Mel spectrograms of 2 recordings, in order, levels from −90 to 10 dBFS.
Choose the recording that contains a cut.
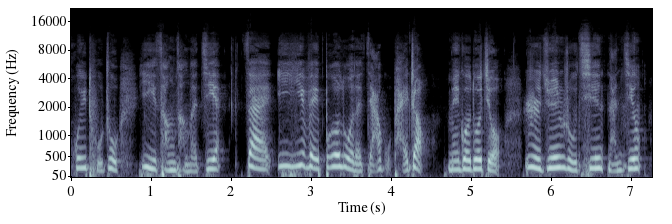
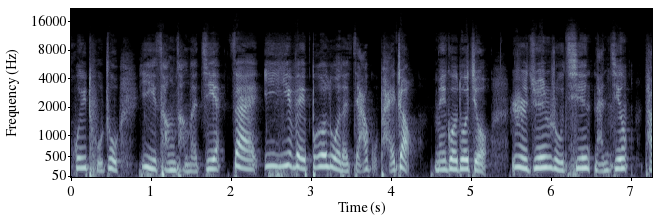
second; 1 cut; at 1.9 s

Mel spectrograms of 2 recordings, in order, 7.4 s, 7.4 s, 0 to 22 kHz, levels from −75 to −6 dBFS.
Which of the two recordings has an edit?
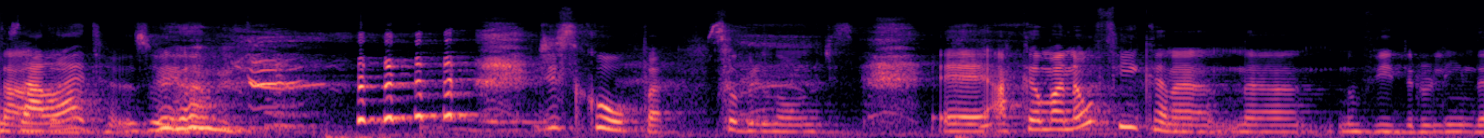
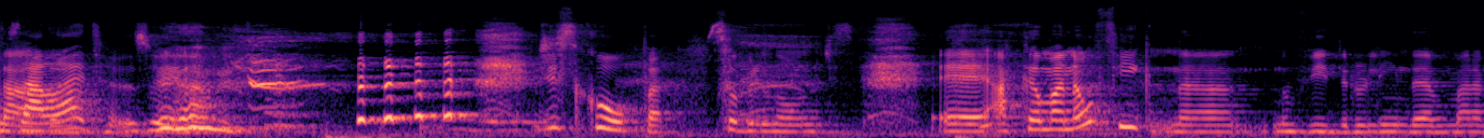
second; 1 cut; at 5.7 s

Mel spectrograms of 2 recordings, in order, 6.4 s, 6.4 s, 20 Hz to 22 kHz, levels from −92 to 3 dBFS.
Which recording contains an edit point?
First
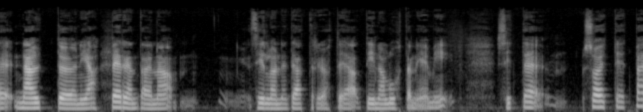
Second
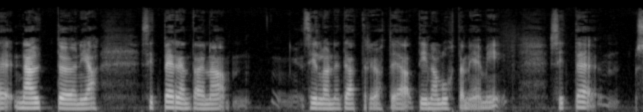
first; 1 cut; at 1.1 s

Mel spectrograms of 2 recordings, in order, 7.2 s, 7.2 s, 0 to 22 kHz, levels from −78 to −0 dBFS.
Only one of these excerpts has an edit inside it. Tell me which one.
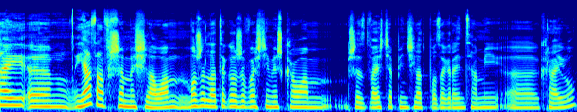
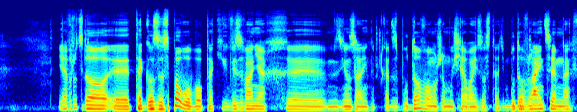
second; 2 cuts; at 1.0 s, 2.6 s

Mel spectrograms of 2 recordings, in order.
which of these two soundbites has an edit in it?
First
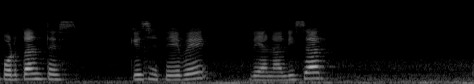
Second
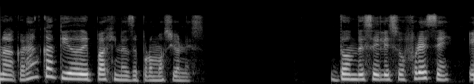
first; 2 cuts; at 1.4 s, 2.4 s

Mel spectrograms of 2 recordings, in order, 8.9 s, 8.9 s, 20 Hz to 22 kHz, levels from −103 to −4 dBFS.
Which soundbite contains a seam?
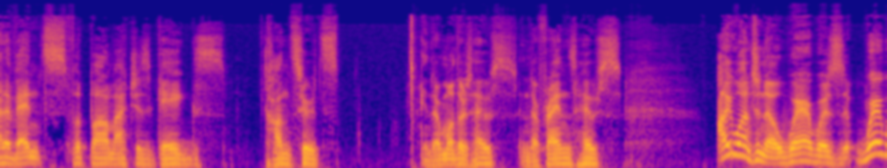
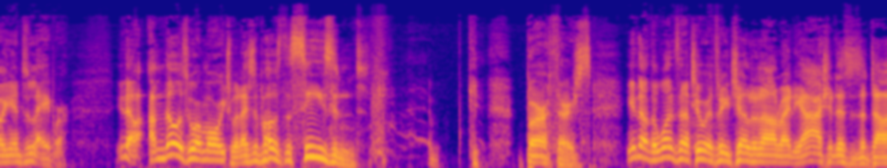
second; 2 cuts; at 2.2 s, 6.9 s

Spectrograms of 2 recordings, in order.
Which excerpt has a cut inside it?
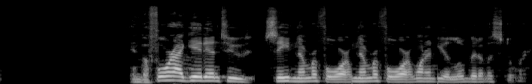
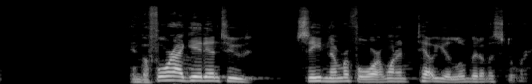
first; 3 cuts; at 2.5 s, 3.5 s, 4.4 s

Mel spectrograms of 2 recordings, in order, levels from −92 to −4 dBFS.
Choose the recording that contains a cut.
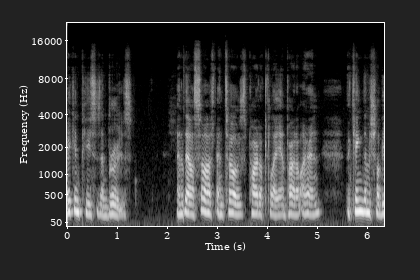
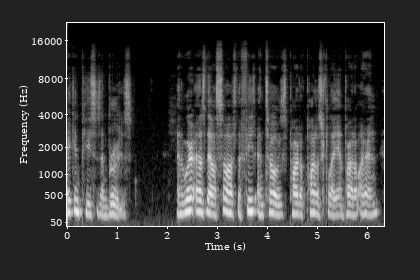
first; 3 cuts; at 2.3 s, 3.0 s, 4.0 s

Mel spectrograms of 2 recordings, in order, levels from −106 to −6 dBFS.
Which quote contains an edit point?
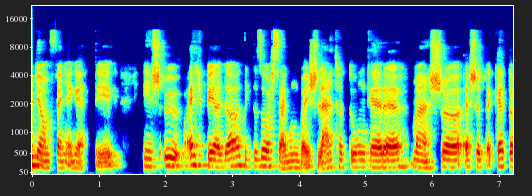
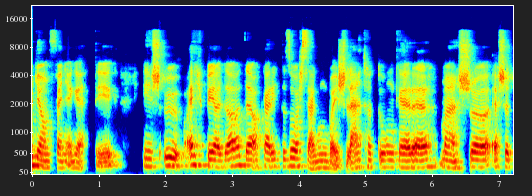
first; 1 cut; at 3.2 s

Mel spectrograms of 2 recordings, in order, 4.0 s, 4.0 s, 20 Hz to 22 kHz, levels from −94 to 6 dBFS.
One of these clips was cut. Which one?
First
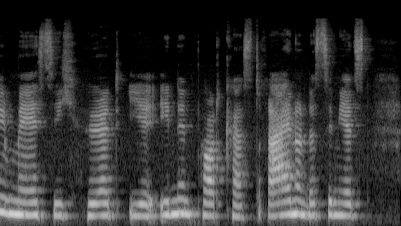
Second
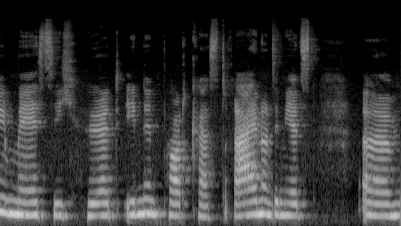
second; 2 cuts; at 1.3 s, 2.7 s

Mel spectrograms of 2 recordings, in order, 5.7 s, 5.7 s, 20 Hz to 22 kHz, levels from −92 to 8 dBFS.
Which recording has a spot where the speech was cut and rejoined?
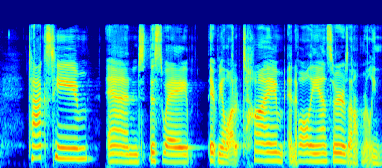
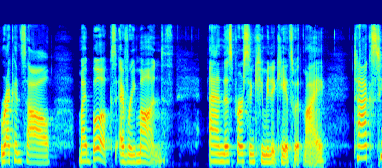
first; 3 cuts; at 1.5 s, 3.2 s, 4.5 s

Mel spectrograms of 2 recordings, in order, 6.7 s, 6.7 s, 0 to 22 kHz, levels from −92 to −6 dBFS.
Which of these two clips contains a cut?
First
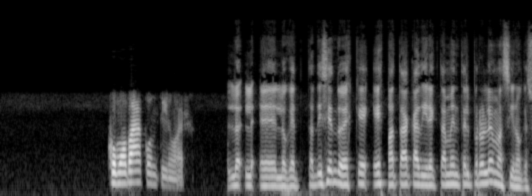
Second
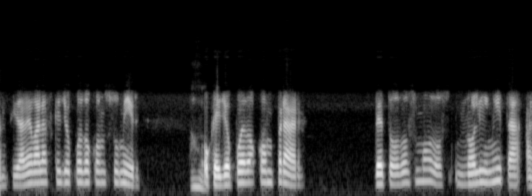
first; 2 cuts; at 2.8 s, 4.9 s

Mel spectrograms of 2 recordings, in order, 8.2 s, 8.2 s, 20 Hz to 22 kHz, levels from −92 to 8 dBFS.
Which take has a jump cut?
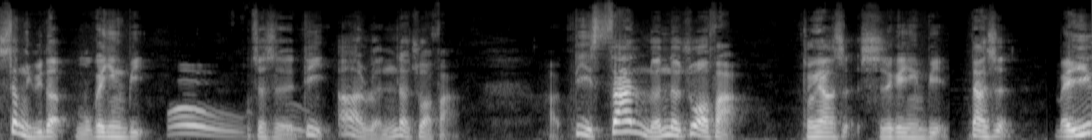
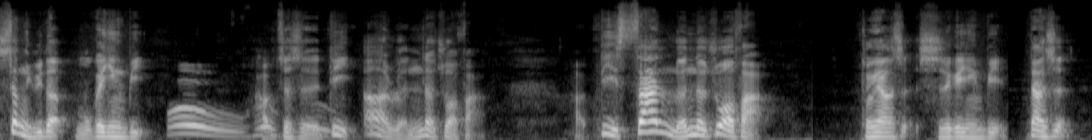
first; 2 cuts; at 1.9 s, 5.8 s

